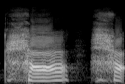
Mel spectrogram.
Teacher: sampai terlalu ke bawah kalau terlalu ke bawah jadinya hak besar harusnya tepat dari tengahtenggorokan nafasnya berbisik bukan nafas yang biasa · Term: hak kecil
